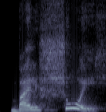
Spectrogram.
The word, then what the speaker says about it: большой: And we end up with новой, советской, большой. Again, notice the stress is on the final syllable because the stress was on the final syllable over here in большая.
